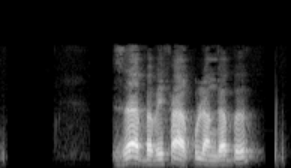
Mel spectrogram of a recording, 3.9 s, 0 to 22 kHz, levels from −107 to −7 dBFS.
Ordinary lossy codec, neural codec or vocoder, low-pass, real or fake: MP3, 48 kbps; none; 7.2 kHz; real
